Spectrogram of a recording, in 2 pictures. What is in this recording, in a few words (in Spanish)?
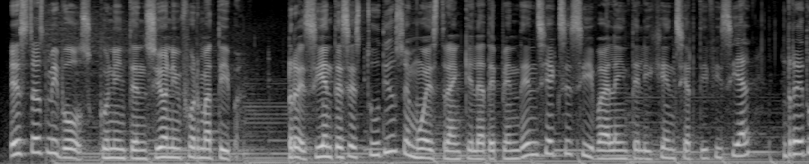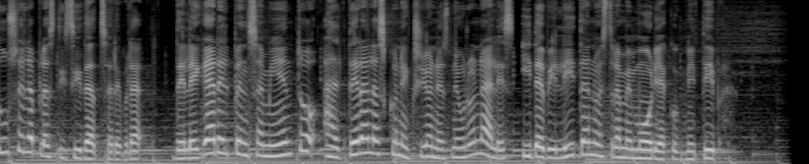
Informativa Musicalizada, locutora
